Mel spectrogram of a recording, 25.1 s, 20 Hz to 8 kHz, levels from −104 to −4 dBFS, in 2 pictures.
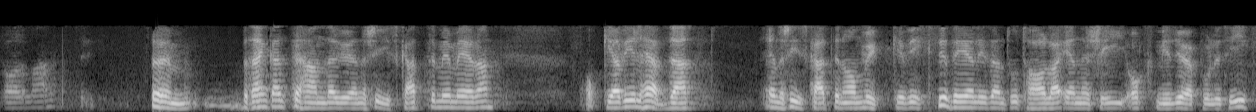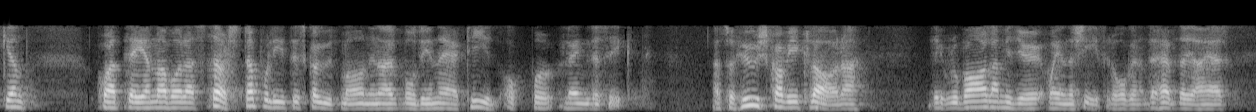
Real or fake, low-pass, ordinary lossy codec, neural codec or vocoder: fake; 7.2 kHz; AAC, 16 kbps; codec, 16 kHz, 1 kbps, X-Codec, WavLM features, trained on Multilingual LibriSpeech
